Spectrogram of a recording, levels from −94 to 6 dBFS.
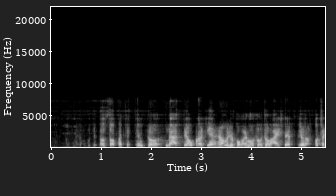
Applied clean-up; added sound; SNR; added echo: neural mask model DeepFilterNet 3.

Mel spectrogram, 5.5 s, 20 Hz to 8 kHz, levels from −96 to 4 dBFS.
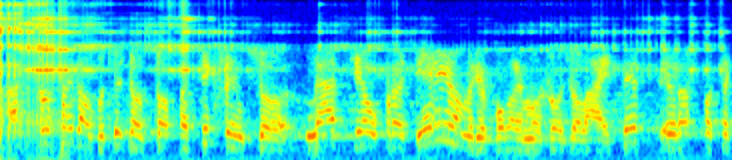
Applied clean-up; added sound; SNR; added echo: none; Coin (dropping); 3 dB; reverberation time 1.0 s.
